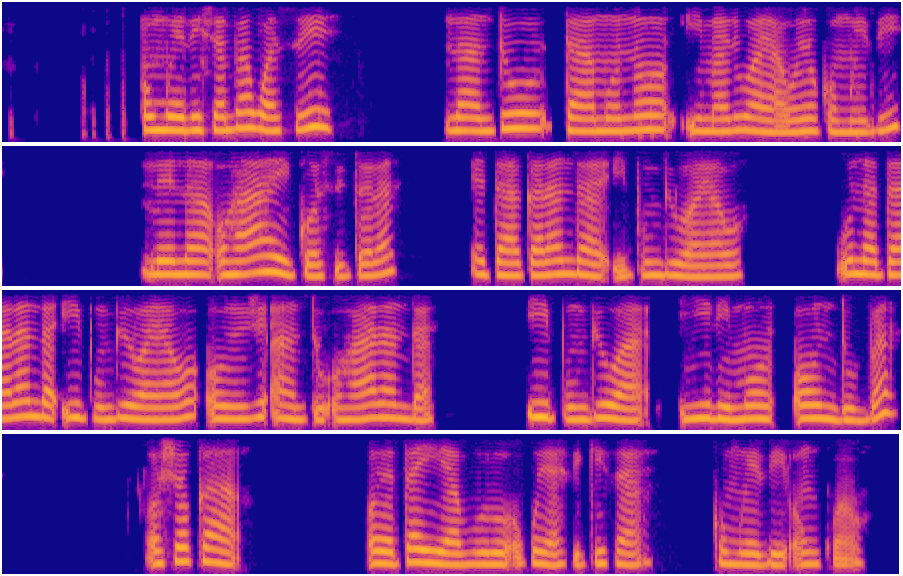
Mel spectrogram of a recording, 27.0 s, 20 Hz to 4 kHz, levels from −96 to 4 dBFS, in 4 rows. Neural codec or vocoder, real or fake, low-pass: none; real; 3.6 kHz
